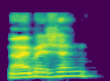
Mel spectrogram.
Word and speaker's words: Nijmegen: Center for Cognitive Neuroimaging at Radbout University in Nijmegen, the Netherlands. Did I pronounce it right? That's right. Okay, Nijmegen.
